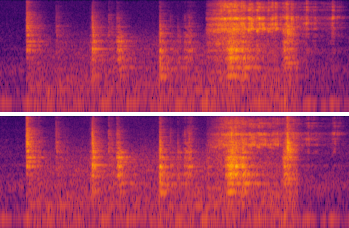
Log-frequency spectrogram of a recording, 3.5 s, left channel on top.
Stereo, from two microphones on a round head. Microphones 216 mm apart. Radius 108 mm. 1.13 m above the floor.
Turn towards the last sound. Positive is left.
turn(degrees=55)  # may be behind; listen again after turning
